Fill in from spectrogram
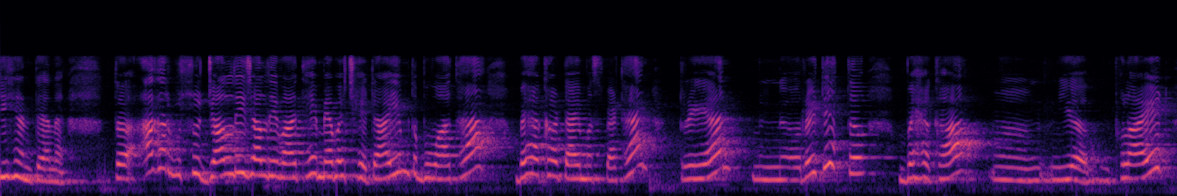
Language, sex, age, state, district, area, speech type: Kashmiri, female, 30-45, Jammu and Kashmir, Budgam, rural, spontaneous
